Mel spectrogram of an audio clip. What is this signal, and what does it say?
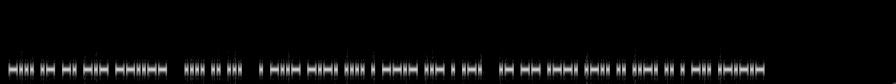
Morse code, heard as a keyed tone, about 42 wpm, 700 Hz. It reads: BANK, HIS EXCHEQUER AMPLIFIED.
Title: Pangram Challenge v2 - 45wpm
